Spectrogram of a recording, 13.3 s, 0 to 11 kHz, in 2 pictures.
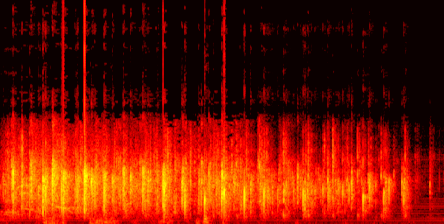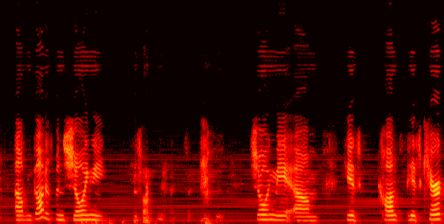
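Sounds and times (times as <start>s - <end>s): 
audience applauding to give praise and thanks to God: 0.0s - 6.3s
speech: 7.0s - 9.8s, 10.5s - 13.3s.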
